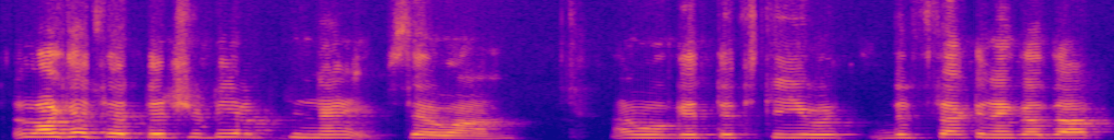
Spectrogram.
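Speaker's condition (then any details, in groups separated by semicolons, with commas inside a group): Spastic cerebral palsy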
